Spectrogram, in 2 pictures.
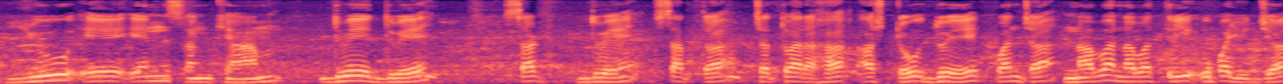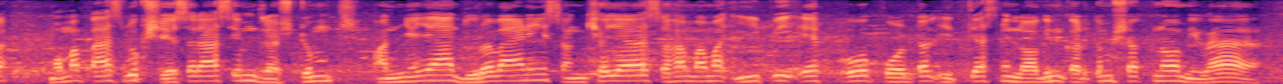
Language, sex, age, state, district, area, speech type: Sanskrit, male, 18-30, Assam, Dhemaji, rural, read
